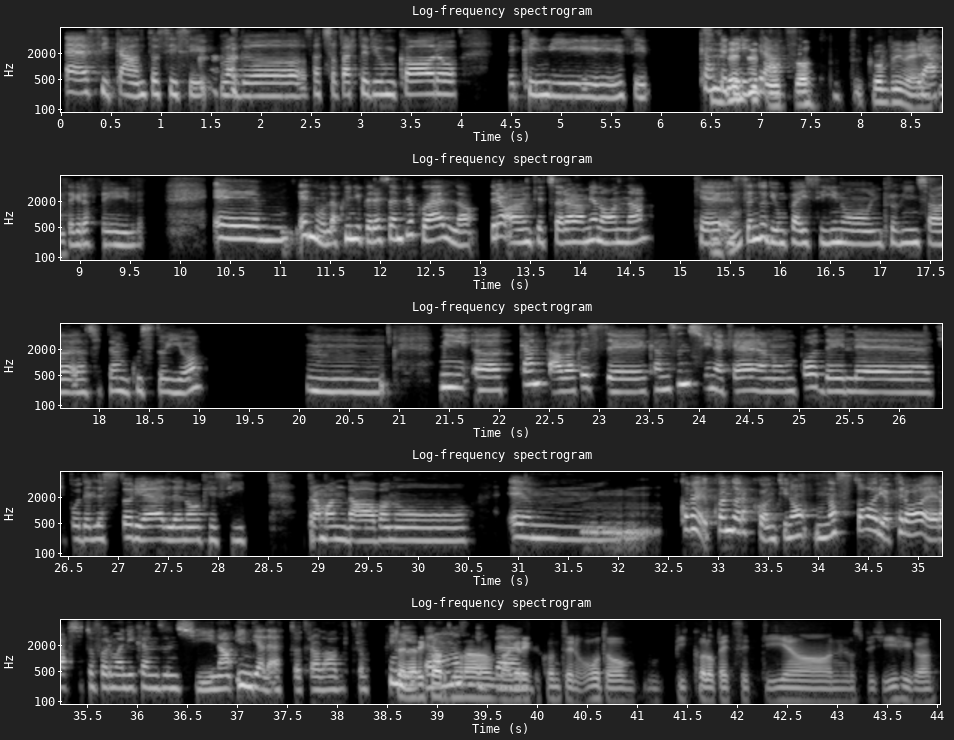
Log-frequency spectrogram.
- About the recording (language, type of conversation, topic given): Italian, podcast, Qual è il primo ricordo musicale della tua infanzia?
- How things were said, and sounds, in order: chuckle; other background noise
